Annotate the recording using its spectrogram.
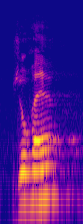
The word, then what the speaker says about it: Jules Verne: Jules Verne? – Jules Verne.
